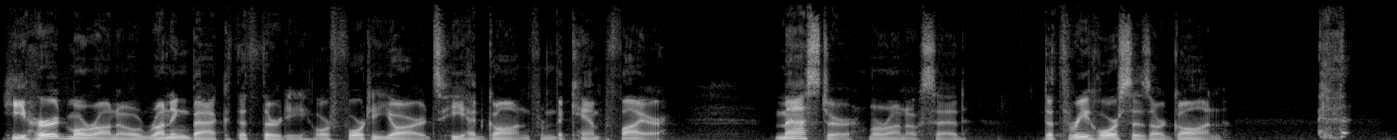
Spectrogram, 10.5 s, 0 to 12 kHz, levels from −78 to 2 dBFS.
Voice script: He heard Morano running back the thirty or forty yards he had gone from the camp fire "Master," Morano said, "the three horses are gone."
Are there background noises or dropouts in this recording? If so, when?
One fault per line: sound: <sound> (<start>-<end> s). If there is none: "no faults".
sound: throat clearing (9.9-10.2 s)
